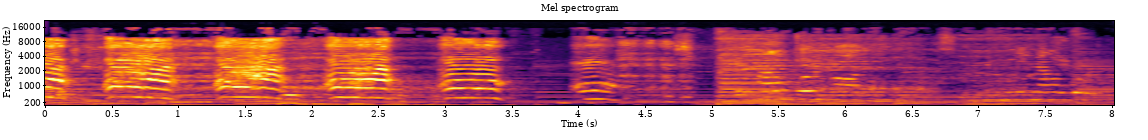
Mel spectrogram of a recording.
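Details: Repeated wailing cries in rhythmic bursts from an infant brought to a chiropractor for gas that has been worsening, especially after feedings, with background music; an ordinary infant cry.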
